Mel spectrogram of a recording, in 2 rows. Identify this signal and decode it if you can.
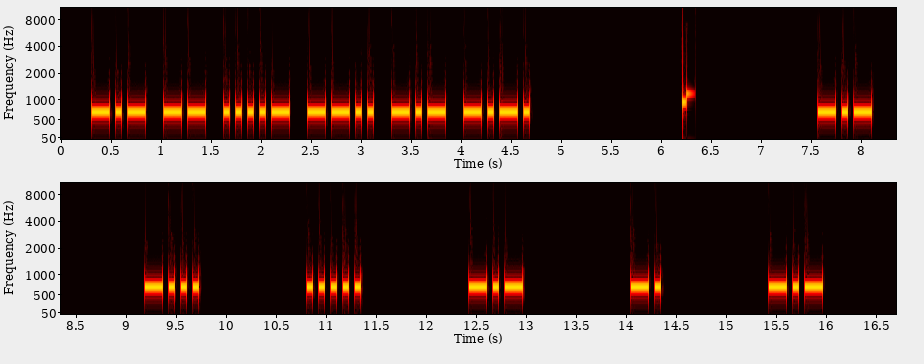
Morse code, heard as a keyed tone, about 20 wpm, spaced as for 10 wpm, 700 Hz. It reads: KM4ZKC KB5KNK
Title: USA Call Signs - 6 Characters - 6x Character Spacing - 20wpm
